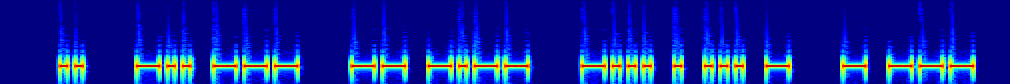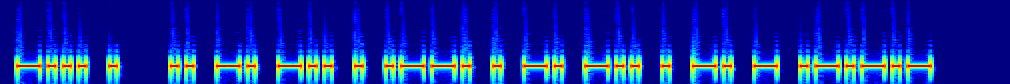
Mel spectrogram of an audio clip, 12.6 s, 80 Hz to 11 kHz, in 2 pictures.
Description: Morse code, heard as a keyed tone, about 25 wpm, 700 Hz. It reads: I DO MY BEST TO BE INDEPENDENT.
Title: Sentences from Top 1000 Words - Review Part 6 - 25wpm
